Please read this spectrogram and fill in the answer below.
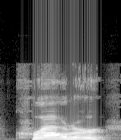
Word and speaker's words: Crowther: is a aaji um Crowder even though his name is spelled uh Crowther uh uh it seems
